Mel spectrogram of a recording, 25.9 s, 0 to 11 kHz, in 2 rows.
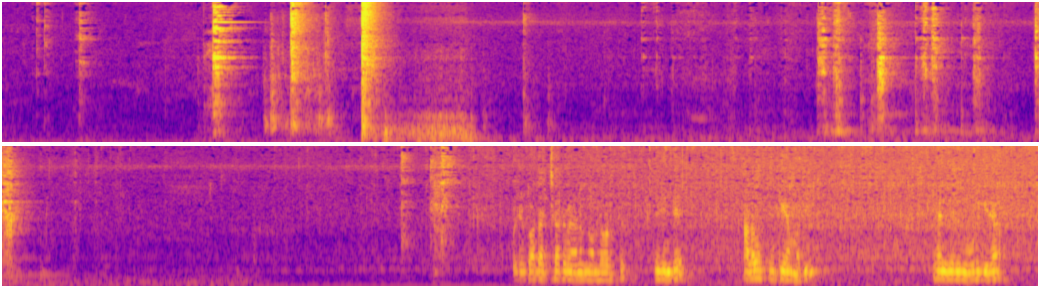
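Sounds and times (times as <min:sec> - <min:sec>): spoon clinking on iron pan: 0:02.6 - 0:04.0, 0:07.9 - 0:09.6, 0:10.2 - 0:13.6.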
